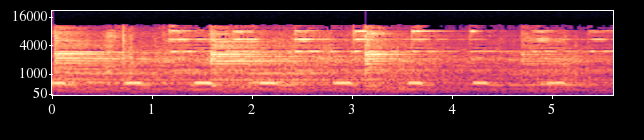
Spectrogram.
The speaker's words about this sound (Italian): Sono i miei orologi che sto sentendo? Sì, sono le 8. Perfetto. Il mio esperimento comincia bene. Sono tutti esattamente in ritardo di 25 minuti.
